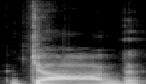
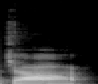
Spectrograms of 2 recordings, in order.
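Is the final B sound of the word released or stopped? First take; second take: released; stopped. First: The final B is fully released. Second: The final B is held without release. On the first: The speaker calls it wrong. "I'm not saying job, job, because this is just too much work" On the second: The speaker calls it right. "made it a stopped B sound"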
